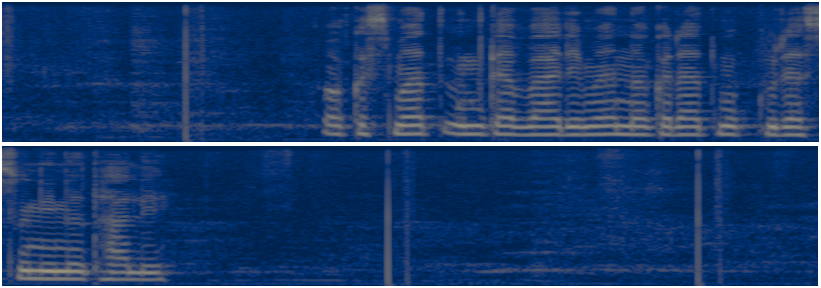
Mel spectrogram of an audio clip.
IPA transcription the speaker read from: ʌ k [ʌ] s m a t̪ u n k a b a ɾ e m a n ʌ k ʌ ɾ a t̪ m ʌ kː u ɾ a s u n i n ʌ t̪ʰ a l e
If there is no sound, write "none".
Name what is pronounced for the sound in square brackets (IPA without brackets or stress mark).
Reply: ʌ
